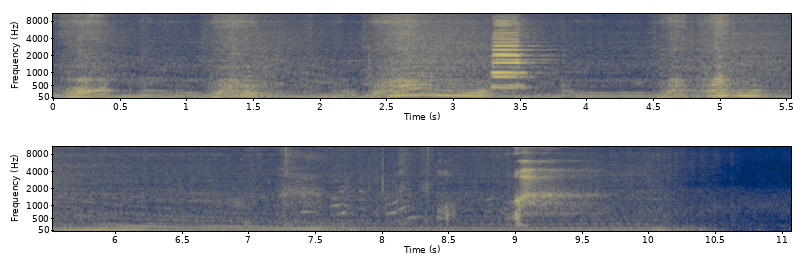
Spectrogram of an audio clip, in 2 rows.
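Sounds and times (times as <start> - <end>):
car engine revving: 0.0 - 10.7
car horn toot: 3.2 - 3.9.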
